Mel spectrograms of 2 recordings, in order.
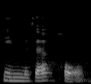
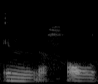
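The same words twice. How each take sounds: First: "in the hall" with a full, separate "the"; THE pronounced separately. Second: "in the hall" as "in-na hall", TH absorbed; softer, slide "in" straight into "the"; liaison IN-THE. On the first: Teacher shows what she doesn't say, "in the hall" unlinked. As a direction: sound the TH of "the" apart from "in". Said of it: "je dis pas in the". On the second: Teacher models the liaison, "in the hall" blended into "in-na hall". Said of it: "on fait la liaison". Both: Shown as a demonstration.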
